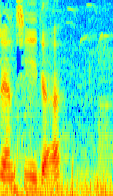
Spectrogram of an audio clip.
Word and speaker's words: Antigua: morning from antigua antigua it's pronounced antigua um slept very well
